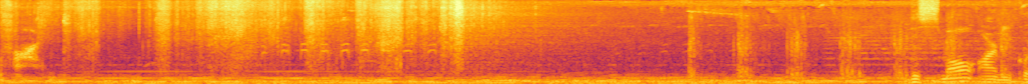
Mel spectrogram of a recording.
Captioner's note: soundbite of footsteps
